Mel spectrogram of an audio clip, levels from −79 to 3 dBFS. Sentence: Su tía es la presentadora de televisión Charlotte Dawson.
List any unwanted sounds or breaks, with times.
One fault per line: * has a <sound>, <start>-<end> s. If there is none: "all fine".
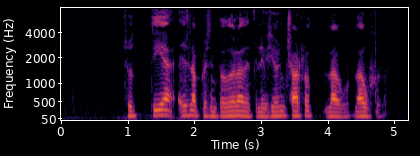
all fine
